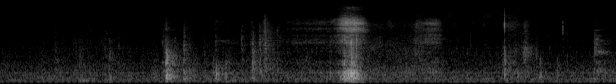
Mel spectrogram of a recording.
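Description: Soft, scattered rustles and taps of handling, with a louder sniff about three and a half seconds in.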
